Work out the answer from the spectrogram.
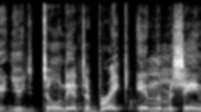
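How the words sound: There is a pause separating break from in. The name is heard as break in the machine. The speaker calls it right. "I would have to pause like"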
